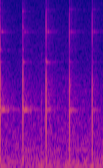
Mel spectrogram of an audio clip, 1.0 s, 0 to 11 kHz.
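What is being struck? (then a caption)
Resin-bonded sharpening stone. A resin-bonded (resinoid) whetstone is held up in the air on the fingertips and tapped several times with a fingernail. Each tap is a short, dull click, like tapping plastic, with a faint tone near 1.2 kHz that dies away almost at once. That dull, plastic-like sound is the normal sign of a resinoid stone.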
